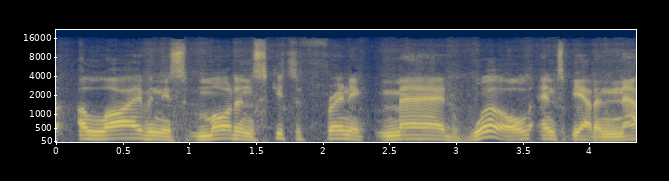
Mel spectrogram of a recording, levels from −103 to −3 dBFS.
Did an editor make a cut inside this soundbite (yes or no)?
no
